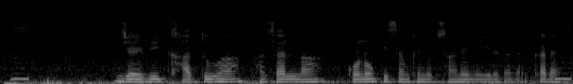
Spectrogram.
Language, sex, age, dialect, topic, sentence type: Chhattisgarhi, male, 18-24, Western/Budati/Khatahi, agriculture, statement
